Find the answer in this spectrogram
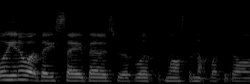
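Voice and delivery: ordinary talk

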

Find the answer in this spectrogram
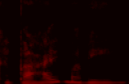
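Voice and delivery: eerie, unsettling, creepy tone. Retelling how Lex stares through the door crack: imitating Lex's creepy goodbye. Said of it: "Bye, creepy".

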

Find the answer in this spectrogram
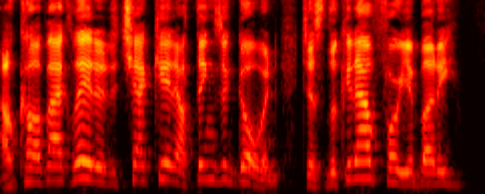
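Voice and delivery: put-on heavy, high-pitched New York accent. Playing a game, voicing a phone message to a buddy, Barry Wheeler New York accent. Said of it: "to hear the New York accent".

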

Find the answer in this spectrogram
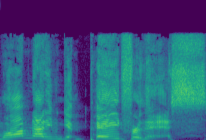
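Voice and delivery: put-on yelling. Speaker retelling a man yelling at Sean, retelling a yell. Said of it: "And he yelled at her saying".

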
